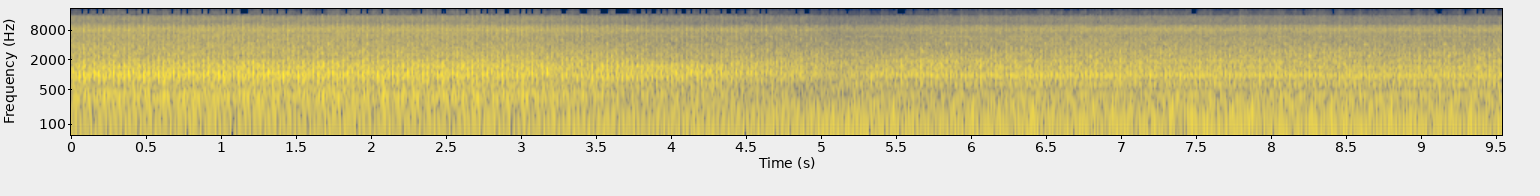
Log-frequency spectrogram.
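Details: VW Bora 1.9 TDI diesel at idle: fast, even light ticking about three per second over the clatter; cause not clear.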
